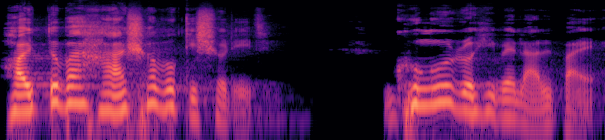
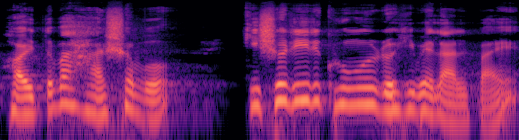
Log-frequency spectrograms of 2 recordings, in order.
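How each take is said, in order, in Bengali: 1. বিরতিটি 'kishorir'-এর ঠিক পরেই। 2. বিরতিটি 'hob'-এর ঠিক পরেই। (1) "স্ক্যানিংটা কিশোরীতে গিয়ে জ্যোতি চিহ্নটা পড়বে" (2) "তখন মনে হয় কিশোরীর পায়ে ঘুঙুরটা থাকবে"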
